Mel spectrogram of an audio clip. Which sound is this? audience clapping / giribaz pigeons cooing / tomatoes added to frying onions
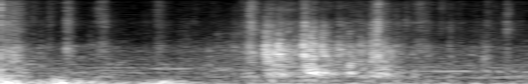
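giribaz pigeons cooing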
